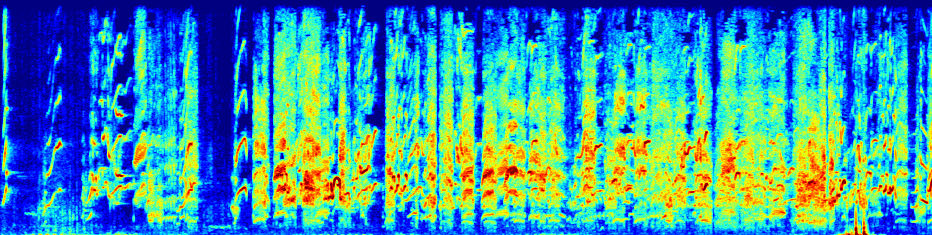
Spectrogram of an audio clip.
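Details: Rainbow lorikeets, native Australian birds, gathered at a balcony nectar feeder filled with wet mix, giving dense, harsh, screechy chatter: rapid overlapping squawks and shrill notes almost without pause, with a brief low thump near the end.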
